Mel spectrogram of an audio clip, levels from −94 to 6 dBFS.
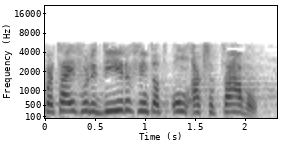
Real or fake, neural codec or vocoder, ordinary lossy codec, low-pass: fake; vocoder, 44.1 kHz, 128 mel bands every 256 samples, BigVGAN v2; none; 5.4 kHz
